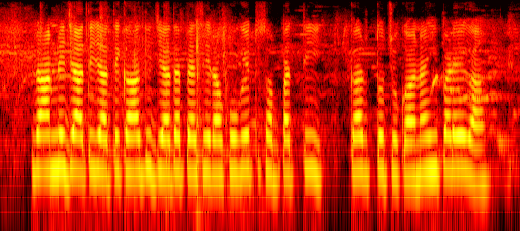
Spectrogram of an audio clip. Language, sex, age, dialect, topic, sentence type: Hindi, female, 56-60, Hindustani Malvi Khadi Boli, banking, statement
